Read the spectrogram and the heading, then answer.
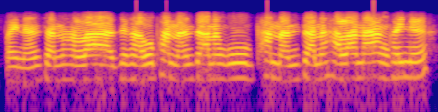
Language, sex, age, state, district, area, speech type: Bodo, female, 45-60, Assam, Kokrajhar, rural, conversation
